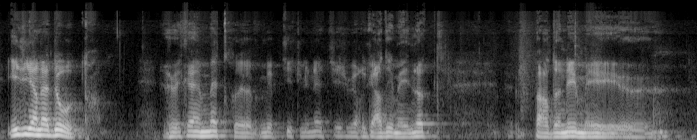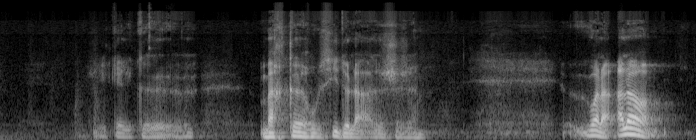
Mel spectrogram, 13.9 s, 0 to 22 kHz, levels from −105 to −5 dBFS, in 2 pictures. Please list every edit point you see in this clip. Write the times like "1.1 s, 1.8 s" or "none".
none

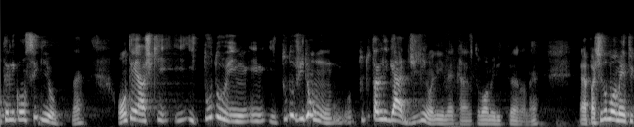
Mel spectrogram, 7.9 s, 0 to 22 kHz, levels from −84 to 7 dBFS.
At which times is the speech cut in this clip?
5.9 s

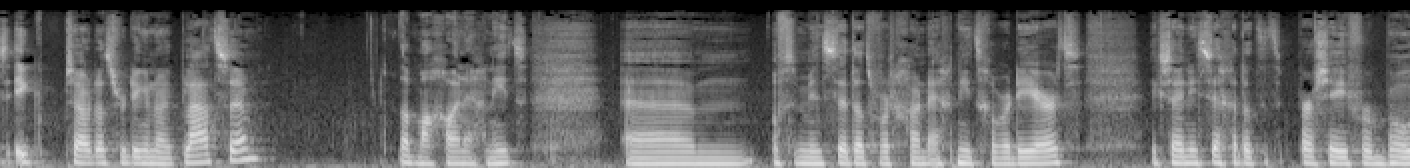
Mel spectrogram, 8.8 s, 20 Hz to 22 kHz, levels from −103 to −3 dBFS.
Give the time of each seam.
none

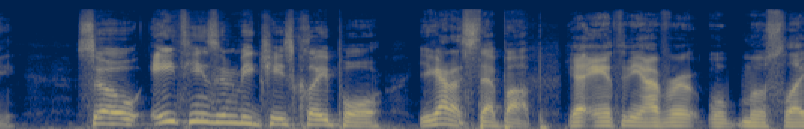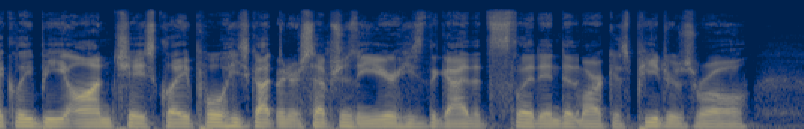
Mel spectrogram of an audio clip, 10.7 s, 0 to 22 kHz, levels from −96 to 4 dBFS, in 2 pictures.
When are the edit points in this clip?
1.0 s, 1.7 s, 3.7 s, 7.2 s, 7.7 s, 9.2 s

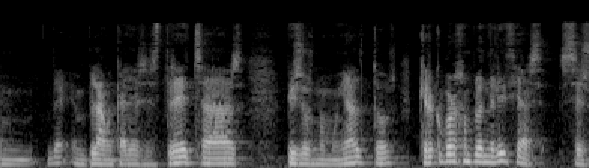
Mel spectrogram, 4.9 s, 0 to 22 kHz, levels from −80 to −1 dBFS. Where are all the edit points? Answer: 3.4 s

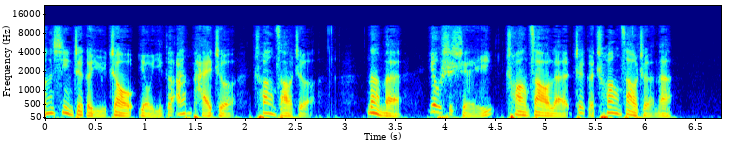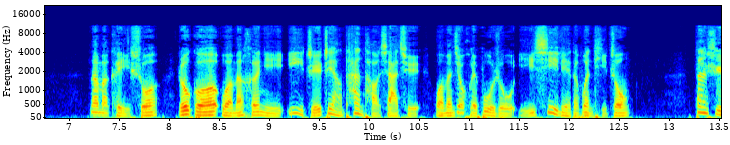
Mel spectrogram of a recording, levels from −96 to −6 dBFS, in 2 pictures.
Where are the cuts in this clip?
8.0 s, 10.6 s

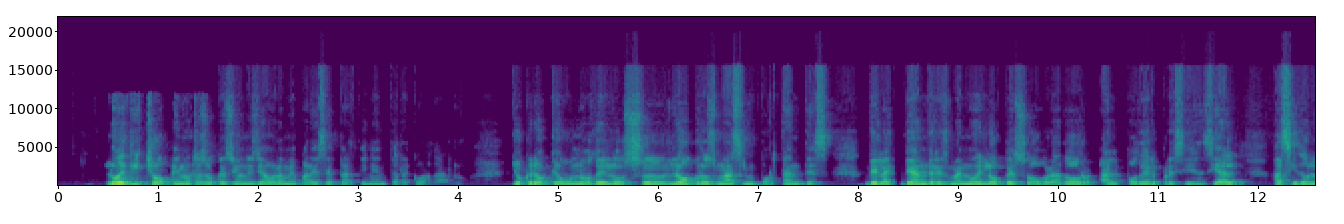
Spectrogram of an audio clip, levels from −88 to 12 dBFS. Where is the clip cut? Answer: 8.3 s

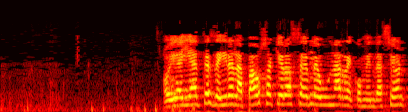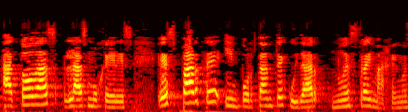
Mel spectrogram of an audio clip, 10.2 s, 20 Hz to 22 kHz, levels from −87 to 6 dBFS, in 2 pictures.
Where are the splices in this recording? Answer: none

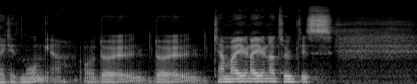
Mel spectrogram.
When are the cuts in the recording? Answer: 1.5 s, 2.5 s

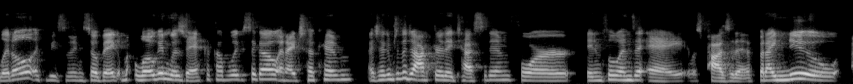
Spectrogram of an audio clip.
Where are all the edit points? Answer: 1.8 s, 3.6 s

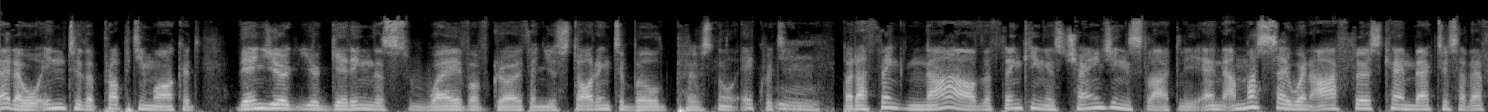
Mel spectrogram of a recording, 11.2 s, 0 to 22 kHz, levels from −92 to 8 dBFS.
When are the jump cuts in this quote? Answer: 6.3 s

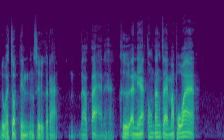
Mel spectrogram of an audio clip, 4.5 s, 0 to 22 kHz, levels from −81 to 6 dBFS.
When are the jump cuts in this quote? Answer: 2.3 s

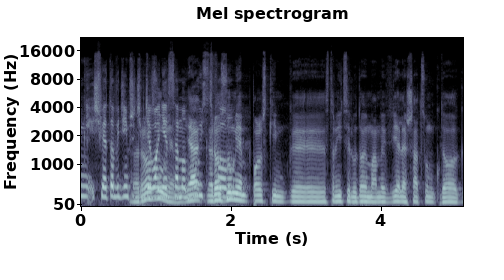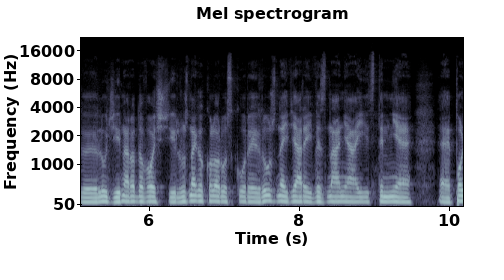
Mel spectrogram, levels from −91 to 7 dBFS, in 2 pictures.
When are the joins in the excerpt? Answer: 2.3 s, 4.8 s, 5.6 s

